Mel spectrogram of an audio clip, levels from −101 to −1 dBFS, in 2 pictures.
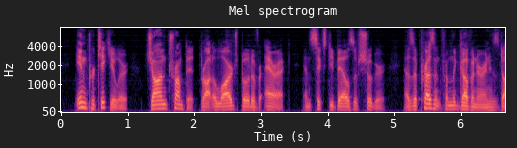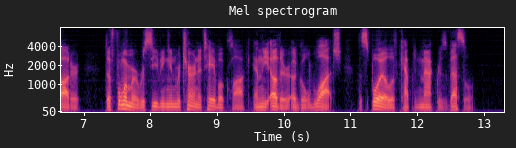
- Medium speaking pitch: No, low, 105 Hz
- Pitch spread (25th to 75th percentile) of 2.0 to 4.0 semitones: No, average, 4.8 semitones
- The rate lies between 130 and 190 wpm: No, average, 200 wpm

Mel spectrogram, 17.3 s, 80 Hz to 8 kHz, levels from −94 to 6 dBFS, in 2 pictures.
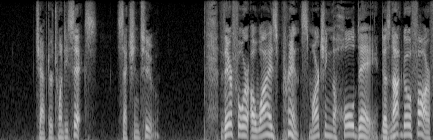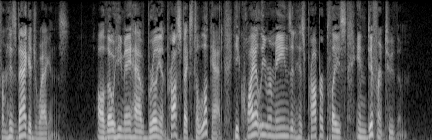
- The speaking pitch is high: No, medium, 155 Hz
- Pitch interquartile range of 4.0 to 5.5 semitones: Yes, average, 5.2 semitones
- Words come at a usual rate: No, slow, 125 wpm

